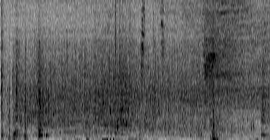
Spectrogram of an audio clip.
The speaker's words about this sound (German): Ich gehe jetzt mal rein und höre mir die Spülung an.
